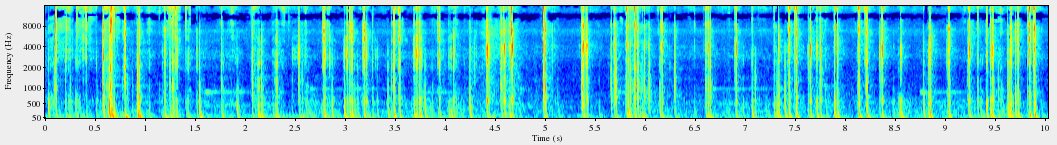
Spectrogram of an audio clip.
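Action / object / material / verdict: tap / plastic phone case / plastic / none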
